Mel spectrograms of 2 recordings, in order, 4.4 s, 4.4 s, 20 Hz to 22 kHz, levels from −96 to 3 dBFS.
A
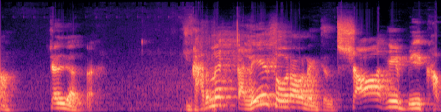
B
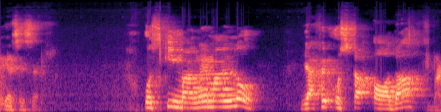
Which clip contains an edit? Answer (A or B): A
